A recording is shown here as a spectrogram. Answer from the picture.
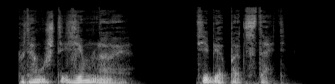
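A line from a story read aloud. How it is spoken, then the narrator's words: Whispered inner thought. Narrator (Russian): шепнула задняя мысль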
